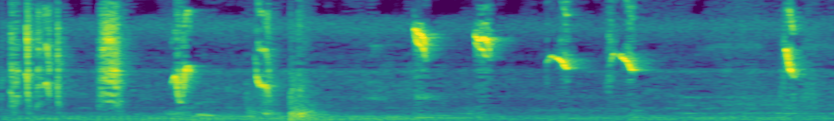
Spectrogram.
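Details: Brown-throated sunbird, a lively singer played to coax reluctant caged birds into singing: spaced, very high thin chips and short slurred whistles, about two per second at first, then isolated notes with gaps, in a quiet background.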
